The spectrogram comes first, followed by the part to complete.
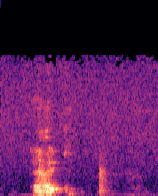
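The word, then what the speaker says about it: ろく: Roku. N'oubliez pas, toujours R, loku, hein, vraiment. L.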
